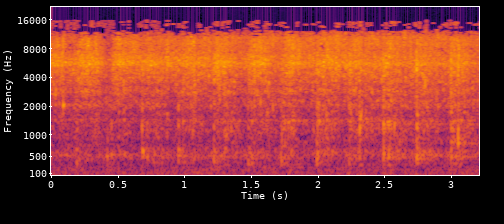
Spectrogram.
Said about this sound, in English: start whisking.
